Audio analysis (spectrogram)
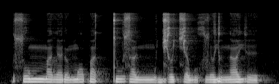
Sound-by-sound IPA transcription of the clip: somːa læɾə˞mɔpa tːu zay̯mːud͡ʑə˞t͡ɕæ wuxləjə naje

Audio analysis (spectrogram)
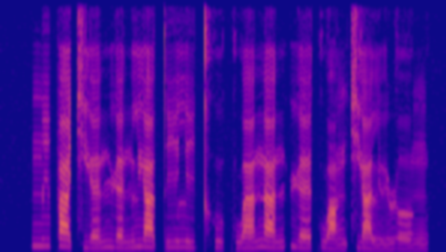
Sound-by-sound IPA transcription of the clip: mi˥pä˥˩t͡ɕjɛ˧˥ n̪ɥɛ˧˥n ljä˥˩t̪i˥li˧˥ kʰṵ˨˩kwä˧˥n̪a˧˥npɥɛ˧˥ kwɑ˧˥ŋt͡ɕjä˥˩ly˧˥ ɻɤ˥ŋ

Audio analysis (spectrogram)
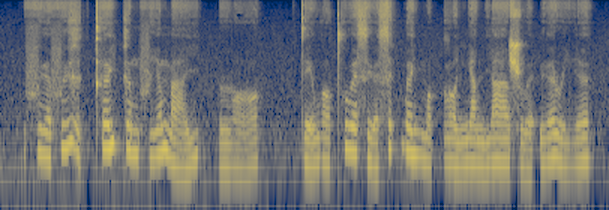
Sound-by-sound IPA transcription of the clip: fɨ˨˩ə̯fɨ˧˥ɣə˨˩k̚ t̪ʰə˧˥j kə˧mfi˧˥ə̯ma˨˩˦j | ɹɔ˨˩˦ | t̪e˨˩˨wɔ˨˩˦ t̪ʰu˧ə̯sɨ˨˩˨ə̯sə˦˥k̚wə˧j mɔ˨˩k̚ ɣɔ˨˩ɲa˨˩n jaː˧ʂu˨˩˨ə̯ ʔɨ˧˥ə̯ɹi˧˥ə̯

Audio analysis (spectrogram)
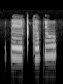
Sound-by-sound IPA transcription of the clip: pɪːt kʲopɾʲu

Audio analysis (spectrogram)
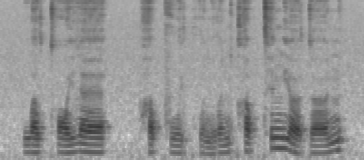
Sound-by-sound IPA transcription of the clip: wɐ˨˧wt̪ʰɔː˨˥jlɛː˧ | pʰɐ˨p̚ fuː˨˩jkʷʰɐ˨˩nwɵ˨˥nkʰɐ˧p̚ t̪ʰɪ˥ŋjœː˨˩t̪œː˨˥n

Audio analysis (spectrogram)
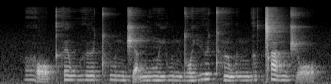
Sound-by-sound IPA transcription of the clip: ɦɔ̰kʰɛw ɦøtʰu nd͡ʒa̰ŋɡũju ndɔjɦø tʰə̃ wɘŋɡəǀa nd͡ʒɔ̰

